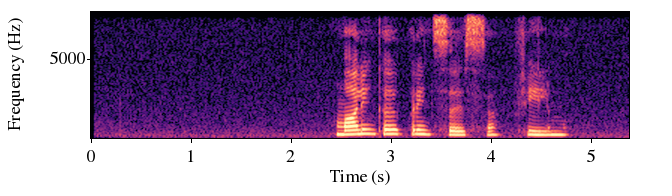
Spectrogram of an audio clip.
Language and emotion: Russian, neutral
